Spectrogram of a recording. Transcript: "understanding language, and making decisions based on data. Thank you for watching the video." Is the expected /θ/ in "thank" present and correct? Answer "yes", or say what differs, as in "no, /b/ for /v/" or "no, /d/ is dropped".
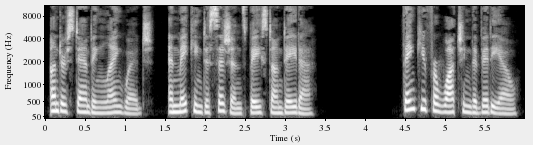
yes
